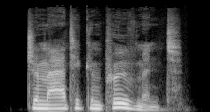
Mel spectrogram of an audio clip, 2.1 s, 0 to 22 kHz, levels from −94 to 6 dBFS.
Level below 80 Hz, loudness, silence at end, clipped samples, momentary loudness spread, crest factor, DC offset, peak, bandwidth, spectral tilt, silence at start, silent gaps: -46 dBFS; -13 LUFS; 0.3 s; under 0.1%; 12 LU; 14 dB; under 0.1%; 0 dBFS; 12 kHz; -6.5 dB/octave; 0.3 s; none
